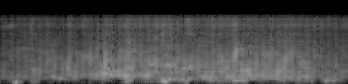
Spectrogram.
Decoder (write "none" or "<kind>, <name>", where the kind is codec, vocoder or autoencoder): vocoder, BigVGAN v2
